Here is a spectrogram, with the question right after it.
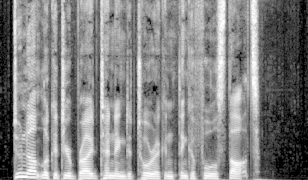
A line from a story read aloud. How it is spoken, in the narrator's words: his friend said gruffly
